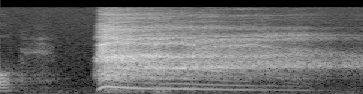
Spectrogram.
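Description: A woman's long, voiced sigh out through the mouth, a deliberate exhale to release the breath, starting about half a second in and slowly falling in pitch as it fades.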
